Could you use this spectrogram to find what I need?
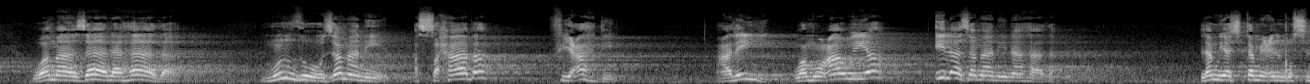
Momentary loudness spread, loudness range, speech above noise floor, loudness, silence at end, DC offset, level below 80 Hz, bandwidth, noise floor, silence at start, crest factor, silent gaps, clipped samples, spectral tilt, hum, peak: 19 LU; 4 LU; 25 dB; -15 LUFS; 0 s; under 0.1%; -56 dBFS; 15.5 kHz; -40 dBFS; 0 s; 16 dB; none; under 0.1%; -2.5 dB/octave; none; 0 dBFS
